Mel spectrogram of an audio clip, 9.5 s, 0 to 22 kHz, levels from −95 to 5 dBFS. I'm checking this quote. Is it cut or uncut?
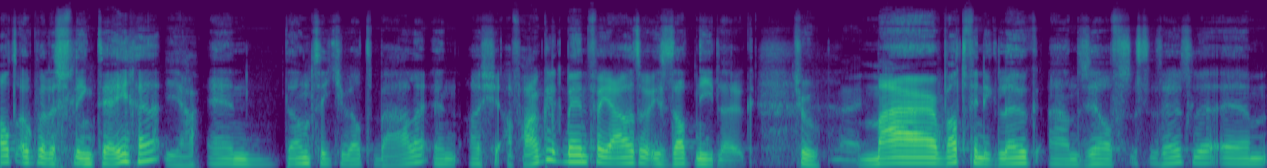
uncut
